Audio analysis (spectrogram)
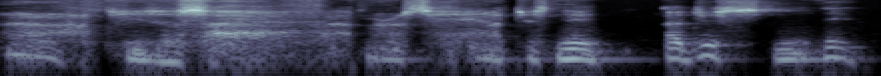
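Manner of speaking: real whispered plea, near tears; whispered prayer. Real, not acted. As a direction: pray under your breath, spent. Overwhelmed, praying under her breath.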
